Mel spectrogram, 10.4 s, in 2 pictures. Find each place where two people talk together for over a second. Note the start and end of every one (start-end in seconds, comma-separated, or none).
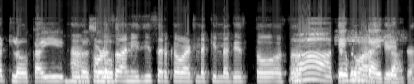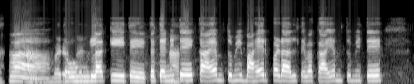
3.7-5.3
